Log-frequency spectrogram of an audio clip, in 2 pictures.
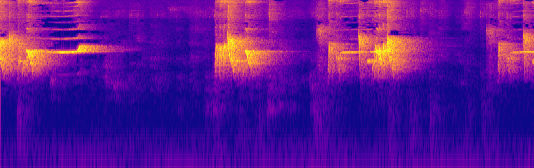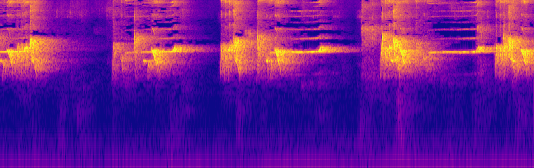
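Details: Home-trained flowerpecker producing clusters of crisp, high twitters and brief piping whistles, irregularly spaced with several silent pauses, in a quiet room.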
